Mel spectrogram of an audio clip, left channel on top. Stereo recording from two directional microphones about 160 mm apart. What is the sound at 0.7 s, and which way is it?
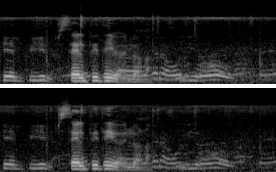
Speech, 40° right (ahead or behind).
